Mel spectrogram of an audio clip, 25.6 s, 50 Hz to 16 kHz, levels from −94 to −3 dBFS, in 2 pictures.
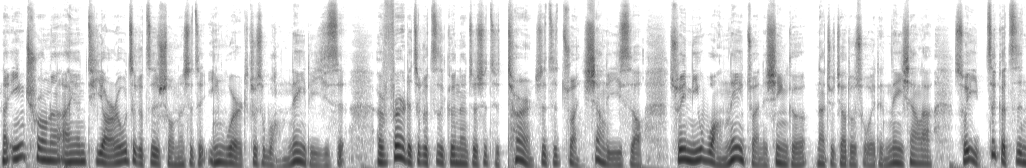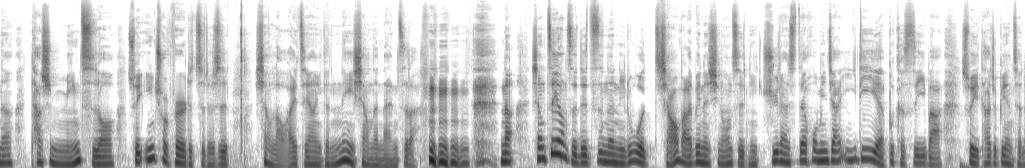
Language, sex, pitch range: Chinese, male, 110-150 Hz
